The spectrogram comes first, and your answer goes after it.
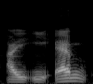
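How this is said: The letter names sound English. "in English"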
